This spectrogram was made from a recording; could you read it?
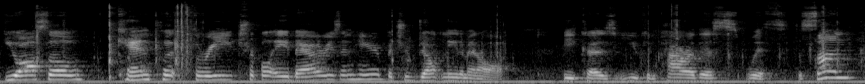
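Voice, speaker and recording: A woman's voice: medium pitch, animated, measured pace, noisy background. A woman giving a casual, upbeat product demonstration in a chatty way. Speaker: product reviewer. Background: music.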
